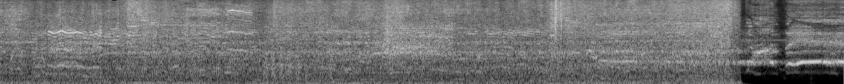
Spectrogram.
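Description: In a horror short film, frantic screaming and shouting run steadily over a dense, noisy scene for about seven seconds, then cut off abruptly and leave near silence.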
